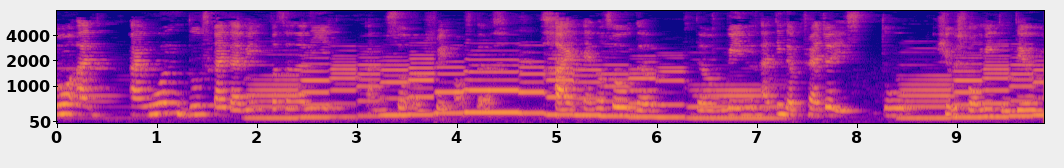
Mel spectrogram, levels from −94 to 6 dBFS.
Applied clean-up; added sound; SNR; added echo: classical method log-MMSE.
